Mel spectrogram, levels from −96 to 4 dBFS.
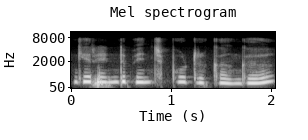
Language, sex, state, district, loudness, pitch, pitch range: Tamil, female, Tamil Nadu, Nilgiris, -17 LUFS, 260 Hz, 225-270 Hz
